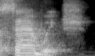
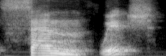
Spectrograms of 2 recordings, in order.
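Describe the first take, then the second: First: No consonant links the two syllables. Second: An n sound links the two syllables. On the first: "or nothing at all" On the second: "you have a N"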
